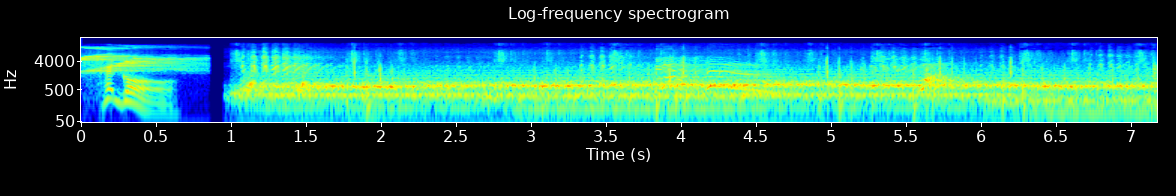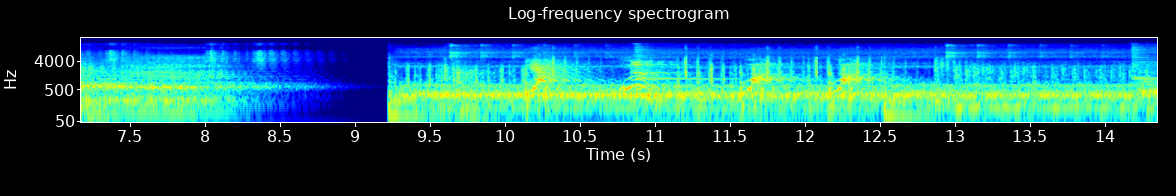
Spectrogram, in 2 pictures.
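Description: Video game music plays with a steady tune.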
